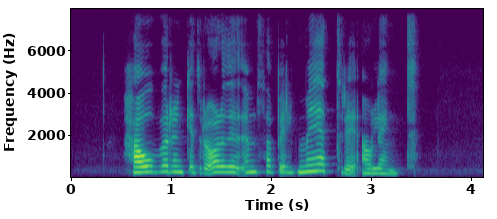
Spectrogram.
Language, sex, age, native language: Icelandic, female, 30-39, Icelandic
